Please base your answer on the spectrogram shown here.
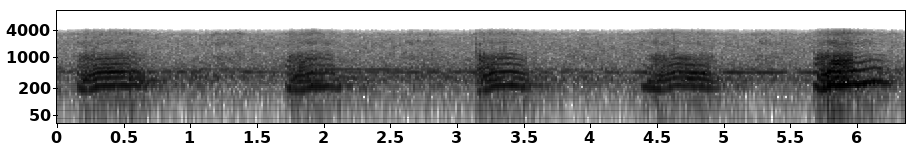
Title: Baby snoring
